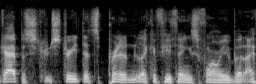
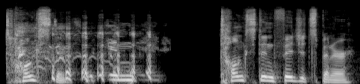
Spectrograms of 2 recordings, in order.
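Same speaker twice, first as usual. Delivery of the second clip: amazed laughing; 7 semitones higher, much slower than usual. Real, not acted. Marvelling at a tungsten spinner.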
